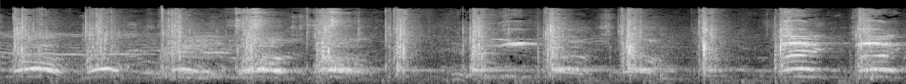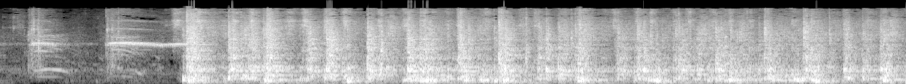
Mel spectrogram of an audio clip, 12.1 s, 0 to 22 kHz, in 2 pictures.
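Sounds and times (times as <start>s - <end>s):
group shouting rhythmic calls: 0.0s - 4.6s.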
